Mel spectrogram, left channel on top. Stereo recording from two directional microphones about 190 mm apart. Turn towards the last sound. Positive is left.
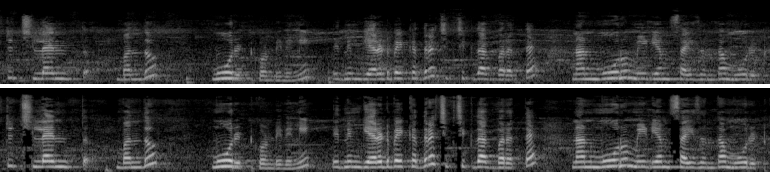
turn(degrees=-45)  # may be behind; listen again after turning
